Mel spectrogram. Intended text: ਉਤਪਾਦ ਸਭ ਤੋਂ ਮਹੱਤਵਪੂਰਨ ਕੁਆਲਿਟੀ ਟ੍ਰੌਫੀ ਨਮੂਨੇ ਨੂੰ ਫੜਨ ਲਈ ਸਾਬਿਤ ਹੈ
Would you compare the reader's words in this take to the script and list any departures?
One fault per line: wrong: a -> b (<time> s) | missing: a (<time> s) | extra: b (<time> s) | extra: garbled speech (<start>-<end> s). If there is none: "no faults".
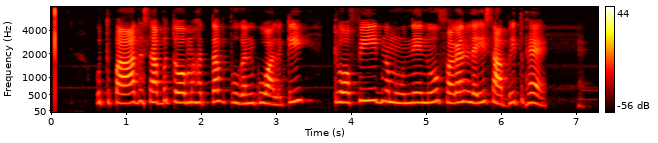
no faults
